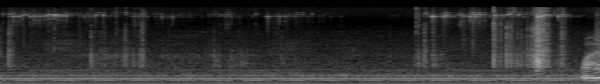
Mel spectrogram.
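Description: Metal charm bracelets clinking and jangling as they are handled and laid on a shell tray: a few light clinks at first, then a busier run of louder clinks in the last two seconds.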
